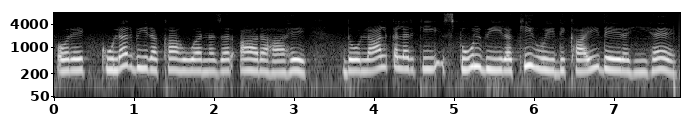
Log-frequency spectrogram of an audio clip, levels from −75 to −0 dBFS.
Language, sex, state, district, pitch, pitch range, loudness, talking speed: Hindi, female, Rajasthan, Jaipur, 245 Hz, 235-265 Hz, -12 LUFS, 170 wpm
